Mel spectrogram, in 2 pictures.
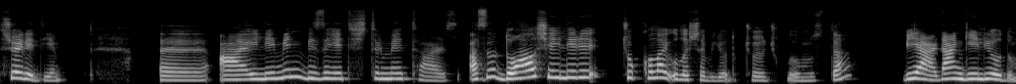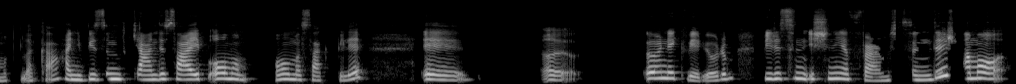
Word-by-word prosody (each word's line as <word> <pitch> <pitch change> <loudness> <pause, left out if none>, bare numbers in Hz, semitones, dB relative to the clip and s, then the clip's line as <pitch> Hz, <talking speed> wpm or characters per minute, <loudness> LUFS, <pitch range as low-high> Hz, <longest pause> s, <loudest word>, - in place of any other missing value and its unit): şöyle 275 -7 +2
diyeyim. 185 +3 -9 0.9
Eee, 190 0 -3
ailemin 255 +9 +2
bize 275 -1 +2
yetiştirme 260 0 -1
tarzı. 180 -8 -10
Aslında 255 +4 +1
doğal 295 +7 +9
şeylere 325 +3 +1 0.2
çok 300 -1 -4
kolay 300 0 +3
ulaşabiliyorduk 210 -6 -5
çocukluğumuzda. 180 - -7 0.5
Bir 255 - +4
yerden 255 0 +5
geliyordu 250 -2 +4
mutlaka. 180 +7 -9
Hani 220 -3 0
bizim 245 +1 +2
d 240 - -16
kendi 225 +1 0
sahip 235 -1 +1
olmam 255 -2 +1 0.2
olmasak 220 -4 -3
bile, 265 +10 -3 0.5
eee, 215 -5 0 0.8
ııı, 215 -2 -5 0.6
örnek 280 -2 +1
veriyorum. 190 - -3 0.3
Birisinin 260 +1 0
işini 255 +2 0
yapıvermişsindir 215 - -2
ama 270 0 +3
o - - -13
245 Hz, 105 wpm, -23 LUFS, 210-270 Hz, 0.9 s, doğal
